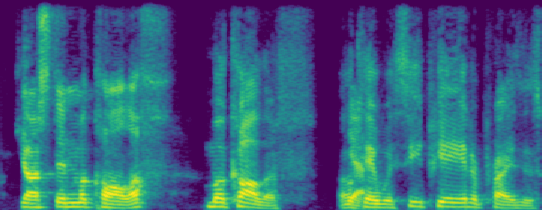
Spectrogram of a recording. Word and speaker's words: McAuliffe: Justin McAuliffe.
